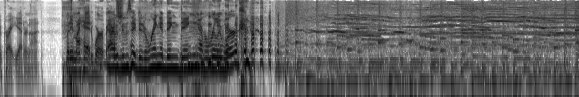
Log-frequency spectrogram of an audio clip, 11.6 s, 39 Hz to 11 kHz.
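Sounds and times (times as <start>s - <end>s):
speech: 0.0s - 5.6s
laughter: 3.7s - 11.5s
cat meowing with drawn-out wavering cries in a sound effect: 5.8s - 11.5s.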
